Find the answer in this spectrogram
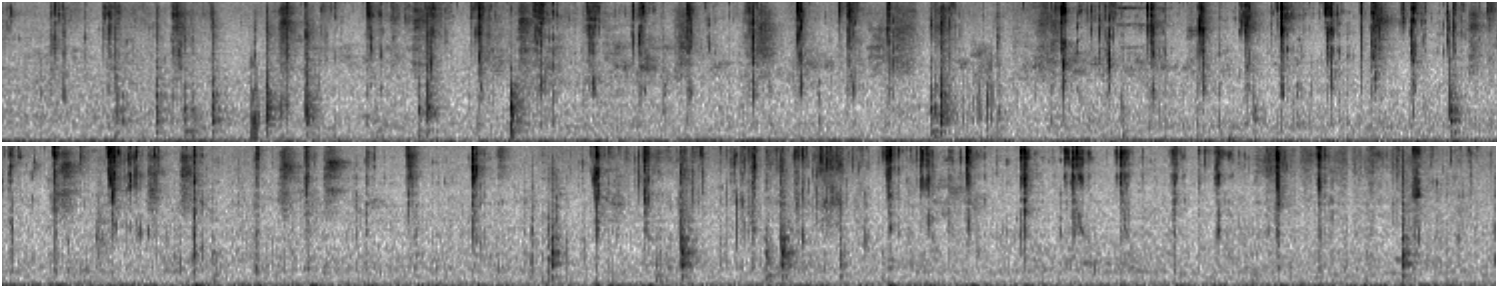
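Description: Close-up eating sounds of a person chewing a mouthful of rice and curry: irregular wet chewing and smacking clicks all the way through, over a faint steady low hum.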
